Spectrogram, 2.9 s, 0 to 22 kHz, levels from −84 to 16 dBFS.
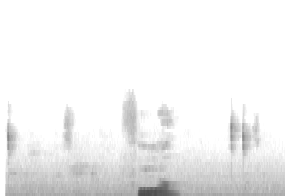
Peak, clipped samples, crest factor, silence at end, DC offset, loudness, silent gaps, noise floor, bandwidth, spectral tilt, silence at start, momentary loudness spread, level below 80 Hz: -6 dBFS; under 0.1%; 22 dB; 1.05 s; under 0.1%; -22 LUFS; none; -50 dBFS; 11 kHz; -7 dB/octave; 1.4 s; 26 LU; -62 dBFS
